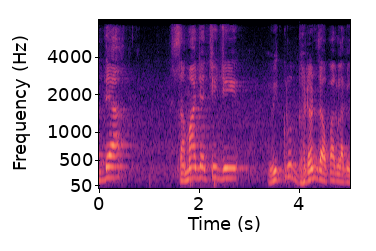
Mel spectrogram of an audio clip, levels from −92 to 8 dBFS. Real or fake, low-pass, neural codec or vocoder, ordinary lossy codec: real; 7.2 kHz; none; AAC, 32 kbps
